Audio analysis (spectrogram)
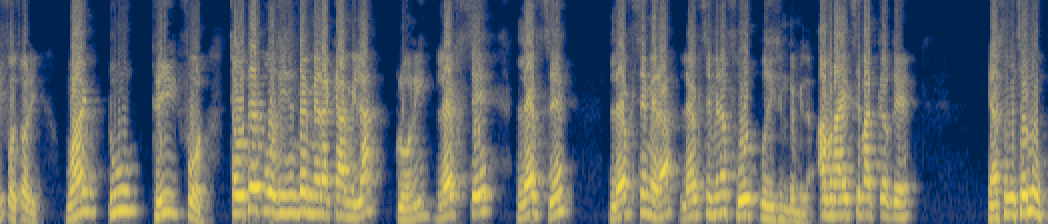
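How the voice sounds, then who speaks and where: A man's voice: sits high, poor audio. A man with an Indian accent teaching a chemistry lecture, repeating his questions, answering them himself and counting aloud in a playful chant. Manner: repetitive, asks students questions and answers them. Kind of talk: classroom lecture.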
